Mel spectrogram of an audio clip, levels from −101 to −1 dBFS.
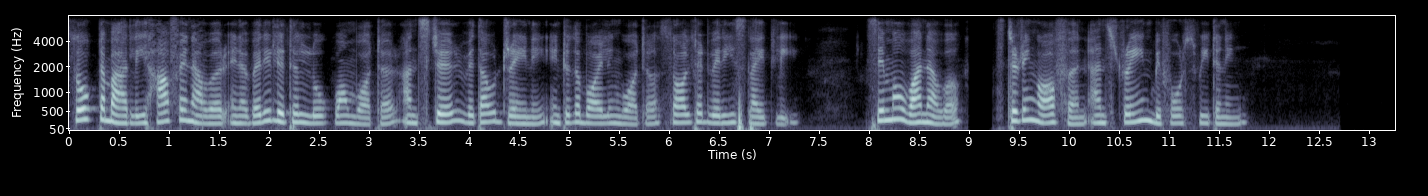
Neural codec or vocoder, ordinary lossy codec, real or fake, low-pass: none; Opus, 24 kbps; real; 7.2 kHz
